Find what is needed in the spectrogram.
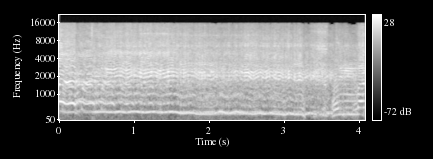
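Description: A man's voice singing a long, wavering held note in a melismatic chanted style, amplified through a microphone and loudspeakers. The note dips lower near the end.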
